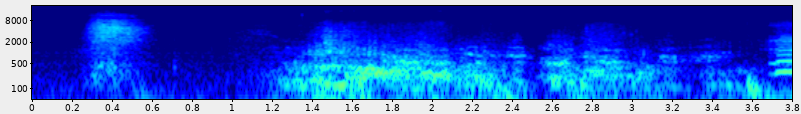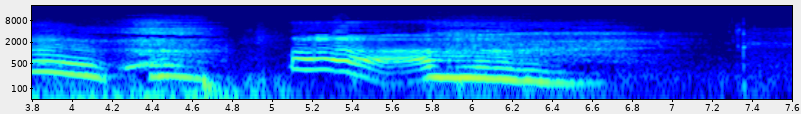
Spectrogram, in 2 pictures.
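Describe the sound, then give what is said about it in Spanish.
Loud, drawn-out yawns, one after another: each starts with a breathy intake and stretches into a long groaning tone that slides up and down in pitch. No one speaks. “A todas estas, pues o nos echamos un rosquete o bostezamos un poquito.”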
